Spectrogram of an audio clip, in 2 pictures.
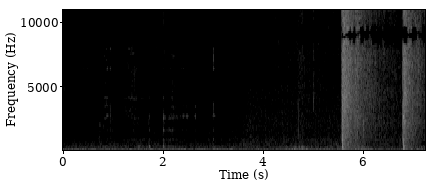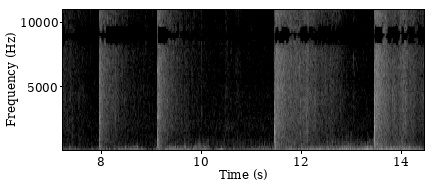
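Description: A hatchet swung into leaf-littered ground, six sharp chopping blows about a second or two apart, starting about five seconds in after faint handling ticks.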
